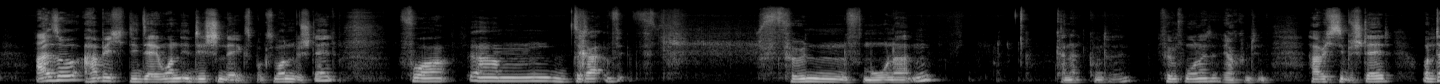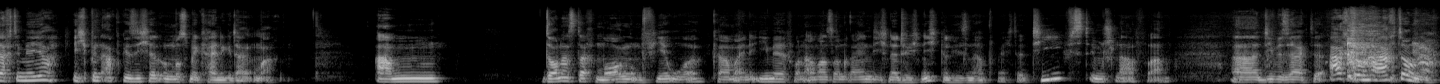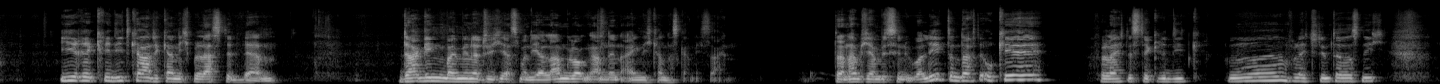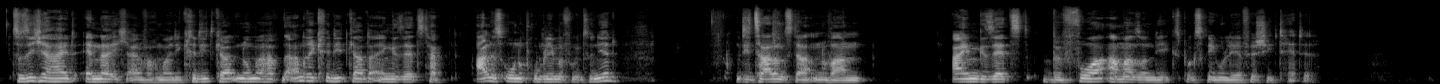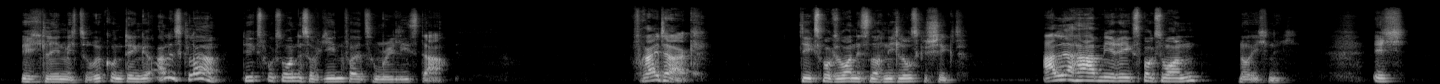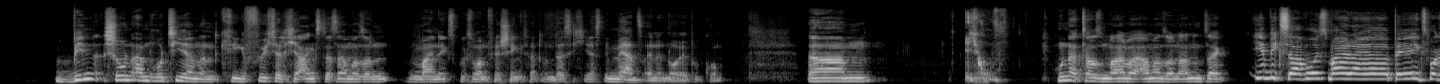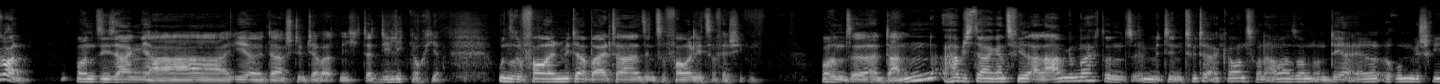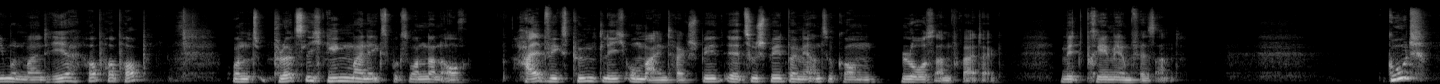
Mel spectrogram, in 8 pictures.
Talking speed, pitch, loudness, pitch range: 150 wpm, 135 Hz, -24 LUFS, 115-155 Hz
